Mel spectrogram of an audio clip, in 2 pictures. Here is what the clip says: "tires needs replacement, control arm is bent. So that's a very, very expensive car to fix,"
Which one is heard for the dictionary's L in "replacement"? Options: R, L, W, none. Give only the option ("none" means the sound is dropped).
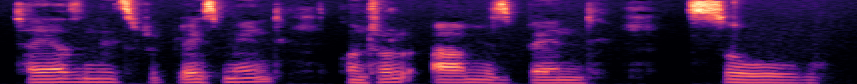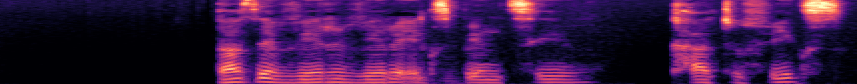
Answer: L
